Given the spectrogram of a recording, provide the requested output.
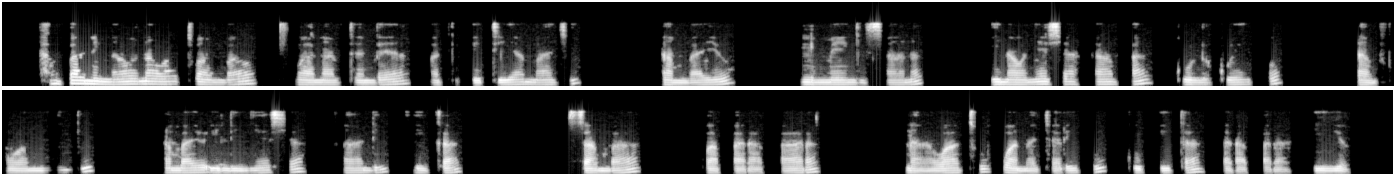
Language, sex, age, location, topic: Swahili, male, 25-35, Nakuru, health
